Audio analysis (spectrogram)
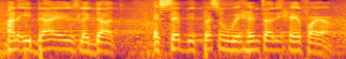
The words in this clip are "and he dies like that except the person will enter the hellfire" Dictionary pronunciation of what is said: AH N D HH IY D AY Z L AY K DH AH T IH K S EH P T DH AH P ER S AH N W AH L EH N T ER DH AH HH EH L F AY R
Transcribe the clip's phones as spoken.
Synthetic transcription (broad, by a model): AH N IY D AY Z L AY K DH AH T IH K S EH P T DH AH P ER S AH N W AH L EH N T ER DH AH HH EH F AY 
